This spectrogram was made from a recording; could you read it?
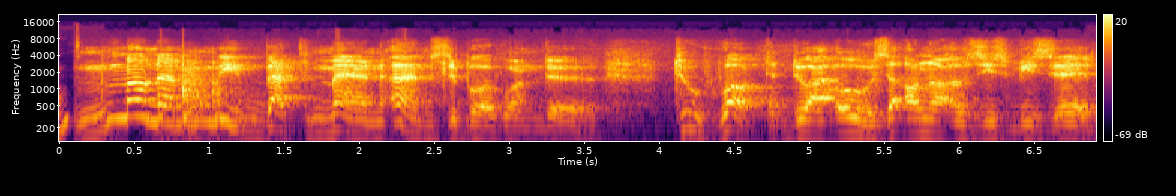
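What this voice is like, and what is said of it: Exaggerated French accent. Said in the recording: “a pitch-perfect French accent”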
